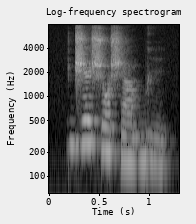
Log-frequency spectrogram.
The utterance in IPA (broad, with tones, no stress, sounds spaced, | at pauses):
d͡ʒ ɛ˦ ʃ ɔ˧ ʃ ã˨ b i˨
